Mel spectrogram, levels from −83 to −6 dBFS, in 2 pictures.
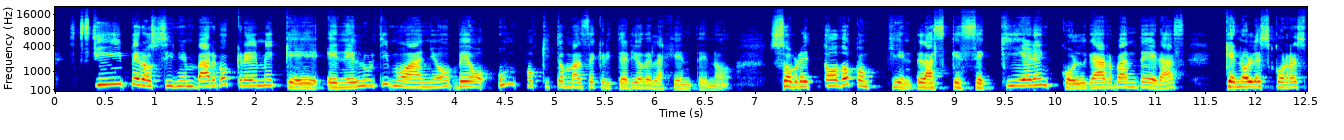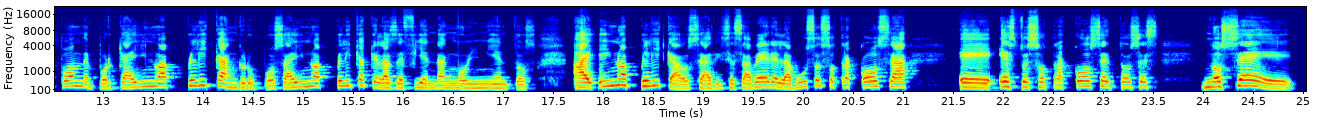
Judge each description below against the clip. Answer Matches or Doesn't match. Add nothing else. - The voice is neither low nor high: Doesn't match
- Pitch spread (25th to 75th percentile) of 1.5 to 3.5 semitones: Doesn't match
